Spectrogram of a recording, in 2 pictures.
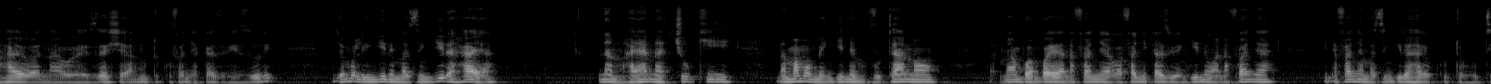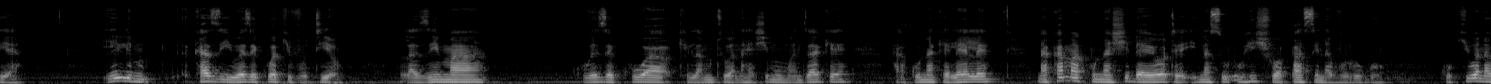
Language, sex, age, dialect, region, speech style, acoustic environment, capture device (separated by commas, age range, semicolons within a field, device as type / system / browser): Swahili, male, 25-34, Kenya - Nairobi Sheng-influenced, Kenya, happy; relaxed; focused; excited, silence, desktop / Windows / Chrome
